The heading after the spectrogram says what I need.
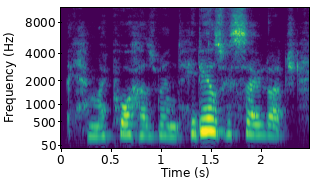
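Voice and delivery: ordinary talk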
